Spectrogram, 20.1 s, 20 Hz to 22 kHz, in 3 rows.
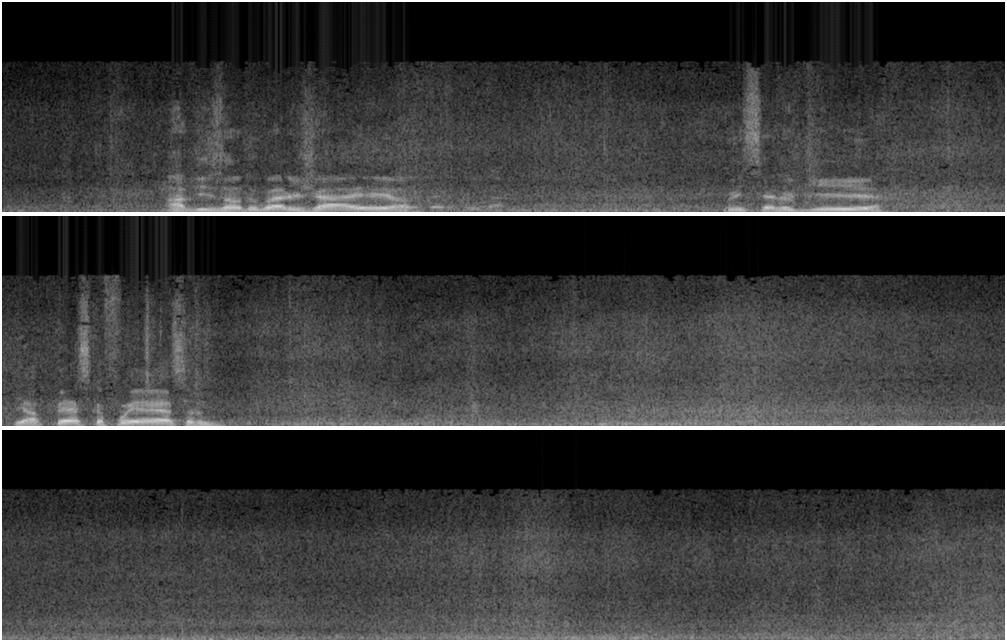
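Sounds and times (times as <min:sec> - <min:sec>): waves breaking over rocks: 0:00.0 - 0:20.0
wind buffeting microphone: 0:08.4 - 0:20.0.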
